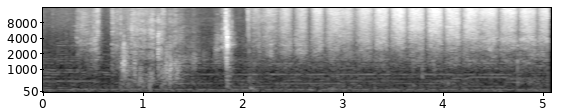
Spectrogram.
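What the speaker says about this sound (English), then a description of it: "make sure you rub it really well so it's got good contact with your plate" Paper laid over a stencil being rubbed by hand onto a gelli printing plate, a few scattered swipes giving way to a quick regular run of soft scrubbing strokes, close and quiet.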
